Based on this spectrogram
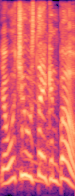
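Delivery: high, megaphone-style shout. Imagining yelling at people through a megaphone: pretend yelling.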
